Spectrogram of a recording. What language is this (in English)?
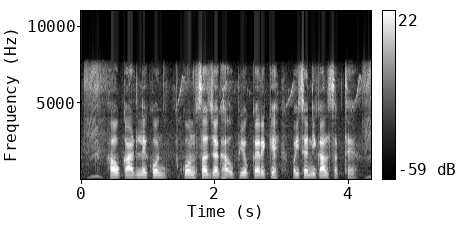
Chhattisgarhi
